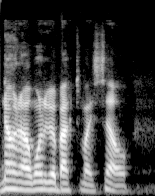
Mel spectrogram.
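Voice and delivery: ordinary delivery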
